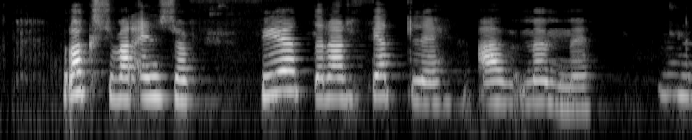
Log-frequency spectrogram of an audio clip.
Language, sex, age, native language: Icelandic, female, 13, Icelandic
